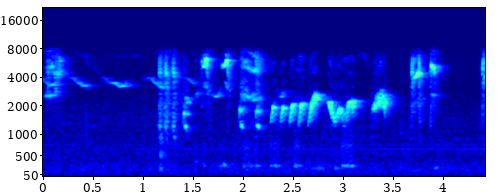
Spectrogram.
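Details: Greater green leafbird, aggressive and seeking a rival, mixes thin high whistles with harsh broadband bursts and then a quick string of rising and falling warbled notes, each lasting a fraction of a second.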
